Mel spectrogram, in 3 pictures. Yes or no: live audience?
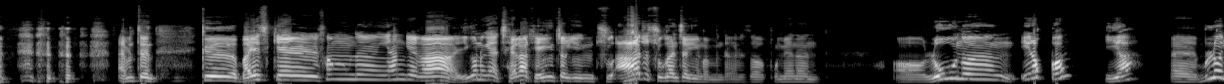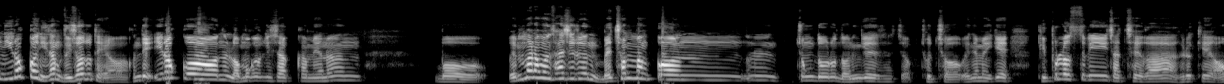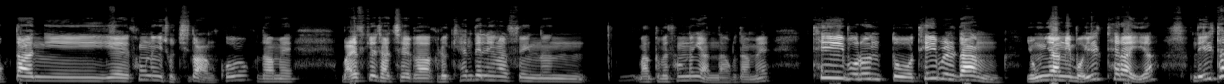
no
